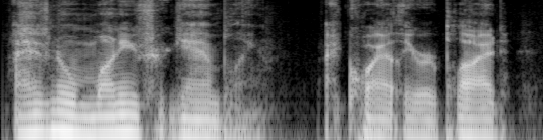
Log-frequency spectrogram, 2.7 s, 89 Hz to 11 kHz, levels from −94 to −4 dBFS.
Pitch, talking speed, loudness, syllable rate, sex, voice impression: 90 Hz, 200 wpm, -18 LUFS, 5.9 syllables/s, male, very masculine, adult-like, slightly thick, fluent, cool, sincere, slightly calm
